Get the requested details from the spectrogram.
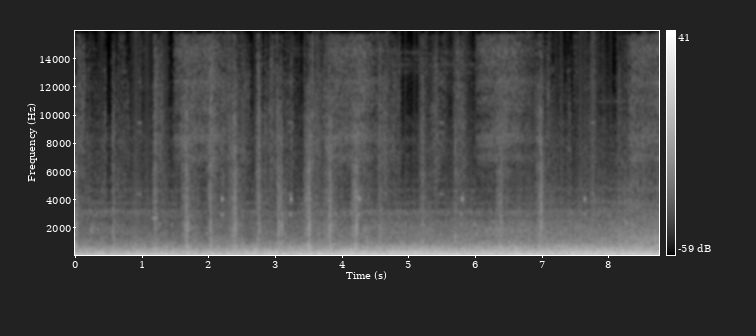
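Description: An electronic detector beeps in short, high blips.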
